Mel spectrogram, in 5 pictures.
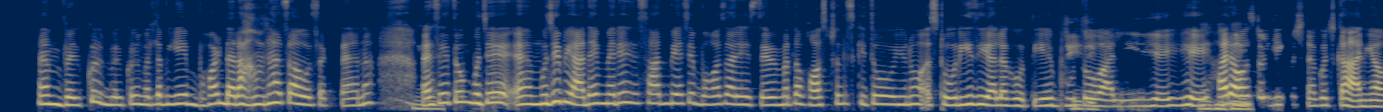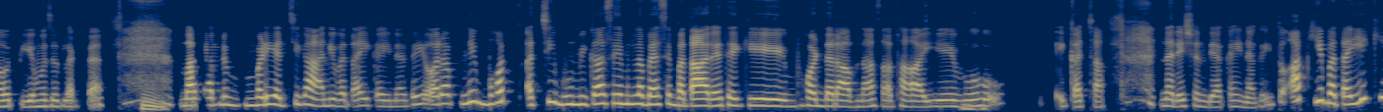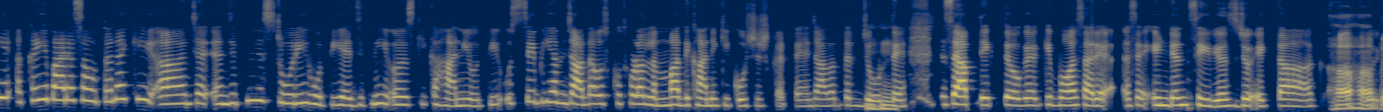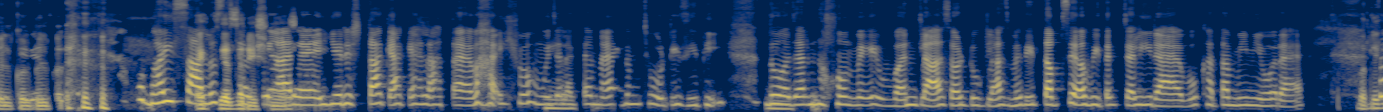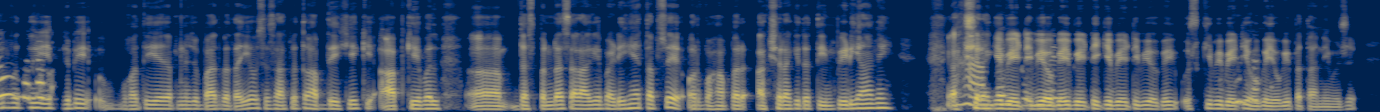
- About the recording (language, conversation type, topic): Hindi, podcast, यादगार घटना सुनाने की शुरुआत आप कैसे करते हैं?
- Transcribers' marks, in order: laughing while speaking: "डरावना-सा हो सकता है ना?"; in English: "हॉस्टल्स"; in English: "यू नो स्टोरीज़"; tapping; laughing while speaking: "ये"; in English: "हॉस्टल"; in English: "नैरेशन"; in English: "स्टोरी"; in English: "इंडियन सीरियल्स"; in English: "सीरियल्स"; chuckle; in English: "एग्ज़ैजरेशन येस"; laughing while speaking: "कहलाता"; laughing while speaking: "भाई"; chuckle; in English: "वन क्लास"; in English: "टू क्लास"; chuckle; chuckle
